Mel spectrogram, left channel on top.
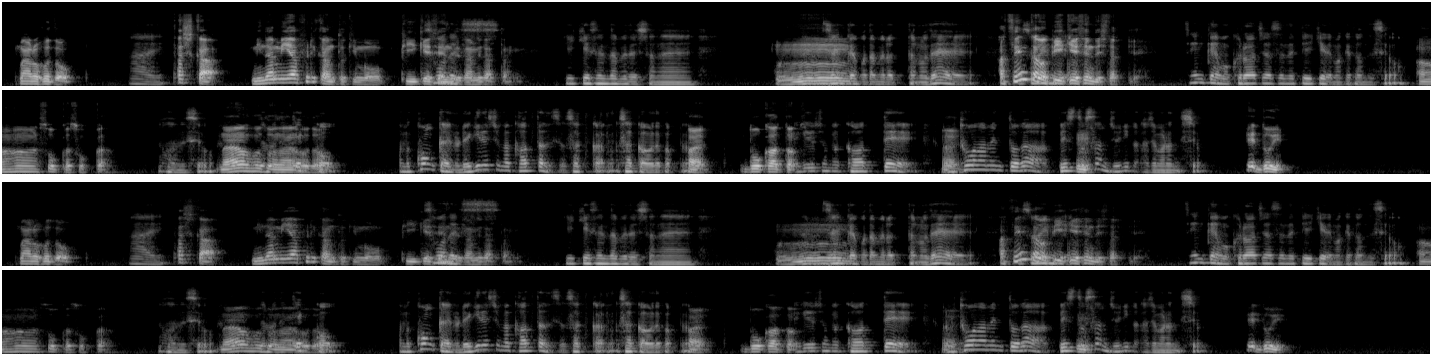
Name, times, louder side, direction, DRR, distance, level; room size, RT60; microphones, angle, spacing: voice 1, 0.2-0.7 1.7-2.2 2.5-5.1 7.7-8.5 10.0-11.4 14.2-15.4 16.5-17.5 21.2-21.3 21.7-22.3 23.7-23.9 25.0-25.2 26.7-27.1, left 6 dB, 65° left, 0.5 m, -25 dB
voice 2, 1.3-1.6 4.2-5.0 5.6-7.1 8.0-9.7 10.2-10.7 11.8-14.0 15.9-16.4 16.9-17.6 18.3-21.2 22.2-23.4 23.7-26.3, left 1 dB, 5° left, 0.6 m, -30 dB
9.1 x 5.0 x 5.6 m
head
